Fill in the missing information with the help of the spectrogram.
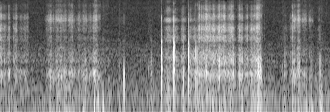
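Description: A ballpoint pen tip writes on a lined paper notebook page. Bright, dry scratching strokes come in short bursts, with a few sharper ticks where the pen taps or lifts. The clip is a quiet, close stretch of handwriting.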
